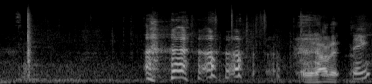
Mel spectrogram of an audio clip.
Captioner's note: laughing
